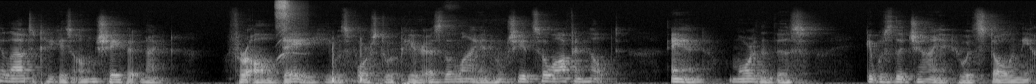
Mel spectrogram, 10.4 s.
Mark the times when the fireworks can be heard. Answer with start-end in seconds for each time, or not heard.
2.8-5.2.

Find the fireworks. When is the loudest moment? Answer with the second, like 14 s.
3 s.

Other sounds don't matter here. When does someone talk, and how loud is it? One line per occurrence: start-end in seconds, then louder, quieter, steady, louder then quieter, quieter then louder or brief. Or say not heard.
0.0-10.3 steady.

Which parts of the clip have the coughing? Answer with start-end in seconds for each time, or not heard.
not heard.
